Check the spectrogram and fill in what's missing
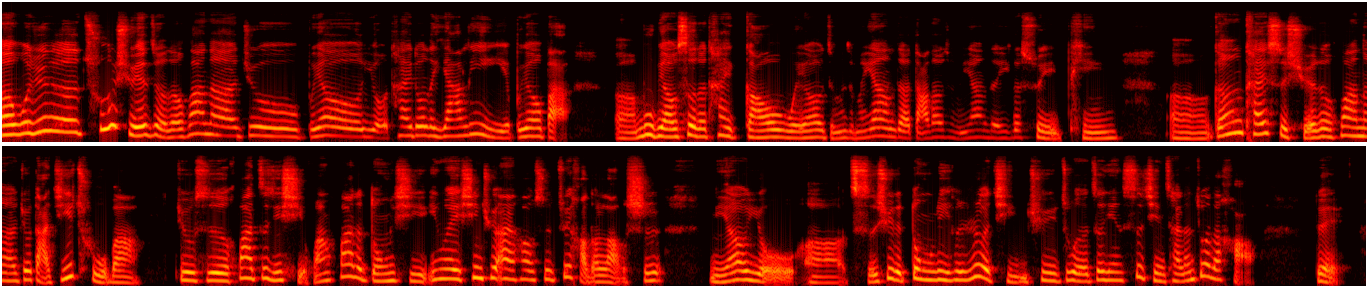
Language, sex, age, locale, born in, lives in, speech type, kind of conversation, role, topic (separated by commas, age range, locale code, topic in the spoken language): Chinese, female, 50-54, zh-CN, China, United States, conversation, podcast, guest, 创作时如何应对自我怀疑？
